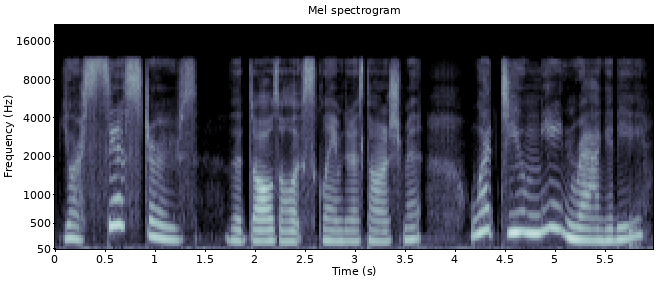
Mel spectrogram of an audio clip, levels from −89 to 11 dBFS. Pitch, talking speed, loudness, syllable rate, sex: 245 Hz, 130 wpm, -16 LUFS, 4.1 syllables/s, female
